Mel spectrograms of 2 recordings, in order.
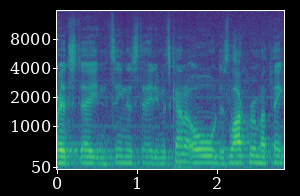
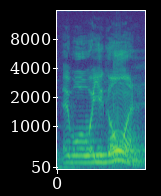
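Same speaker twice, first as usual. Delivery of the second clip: Coach Bennett's voice; 4 dB louder than usual. Retold or imitated. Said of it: "If anybody knows Coach Bennett's voice".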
